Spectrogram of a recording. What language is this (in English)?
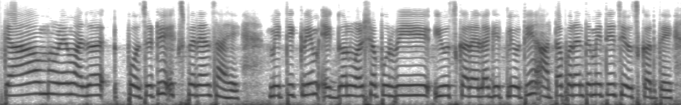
Marathi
